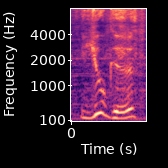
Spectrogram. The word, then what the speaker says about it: hygge: Un petit rituel inspiré de ce mot déconcertant qui se prononce hygge, l'art de vivre à la danoise.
